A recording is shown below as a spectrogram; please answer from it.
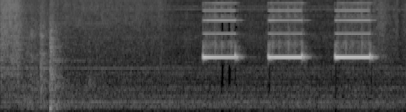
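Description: Three evenly spaced electronic beeps from an oven timer, each about half a second long, loud and clear above a quiet kitchen background, preceded by a faint knock.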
